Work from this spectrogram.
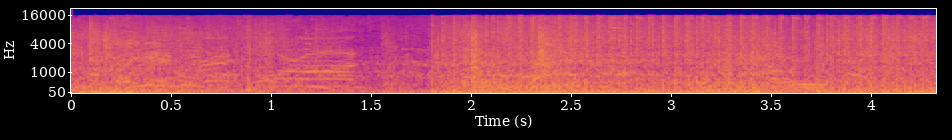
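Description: Rapid gunfire bursts crackle in Grand Theft Auto V, a dense, continuous stream of shots with a brief lull partway through, heard under game noise.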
